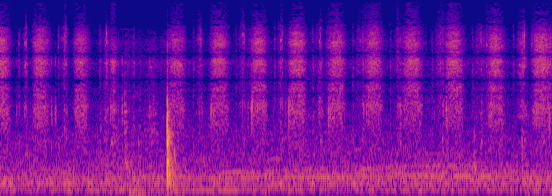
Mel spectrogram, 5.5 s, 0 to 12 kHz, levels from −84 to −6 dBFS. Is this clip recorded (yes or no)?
yes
